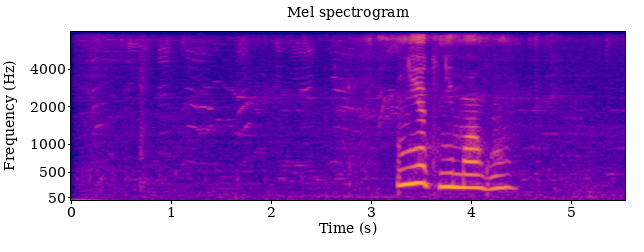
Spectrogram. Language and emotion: Russian, sad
